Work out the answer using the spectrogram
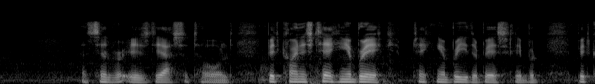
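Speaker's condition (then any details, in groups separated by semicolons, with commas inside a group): No condition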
